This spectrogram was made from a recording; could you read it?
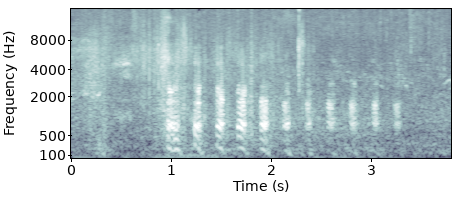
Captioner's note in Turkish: Gülme sesi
